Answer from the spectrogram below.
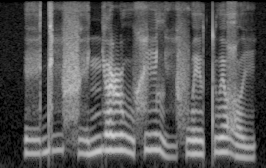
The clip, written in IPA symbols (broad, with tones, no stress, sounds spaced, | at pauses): e̤˧ d i̤˦ f e̤˧ nʲ ɒ˦ ɭ u˦˨ x i˦ l i̤˨ f w e˧ tʷ e˦ ʁʷ i˨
